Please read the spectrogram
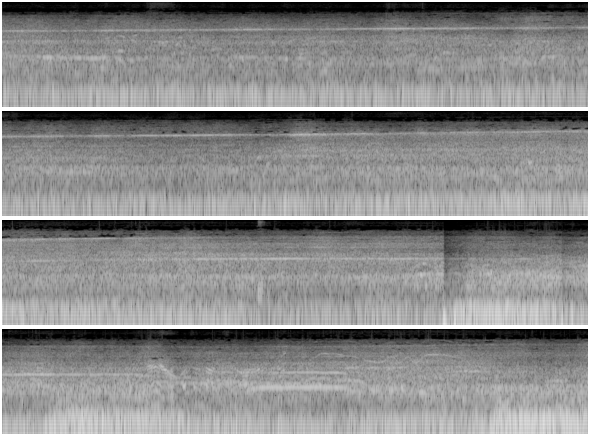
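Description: Jet engine of a jet-powered monster fire truck, spooling up: a steady whine climbs in pitch over the first seventeen seconds or so. From about two-thirds of the way in, louder, deeper surges of jet blast come, and near the end flames shoot from the exhaust.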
